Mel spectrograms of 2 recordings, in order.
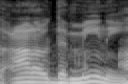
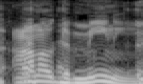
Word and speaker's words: Anno Domini: No, the actual word is Anno Domini.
